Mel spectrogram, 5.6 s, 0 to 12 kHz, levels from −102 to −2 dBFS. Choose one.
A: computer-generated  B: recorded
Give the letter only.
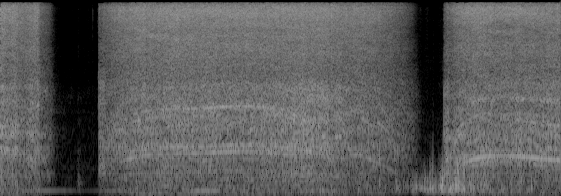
A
